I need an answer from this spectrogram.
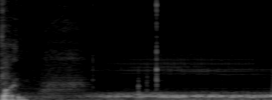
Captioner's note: chanting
